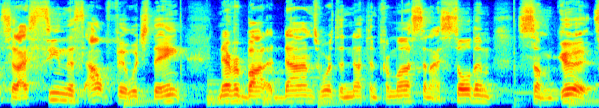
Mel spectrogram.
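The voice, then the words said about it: Put-on accent. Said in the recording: “I'm not sure why I'm adding an accent to this”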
